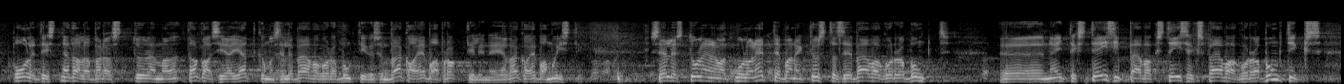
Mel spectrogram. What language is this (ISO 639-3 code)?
est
